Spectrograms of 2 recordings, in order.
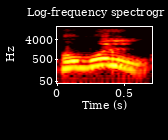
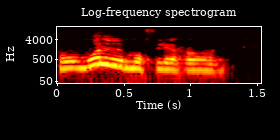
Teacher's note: میم کو لام کے ساتھ ملایا, جو بیچ میں الف ہے نا یہ اصل میں حمزۃ الوصل ہے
